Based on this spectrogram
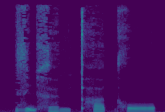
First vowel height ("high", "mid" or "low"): high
